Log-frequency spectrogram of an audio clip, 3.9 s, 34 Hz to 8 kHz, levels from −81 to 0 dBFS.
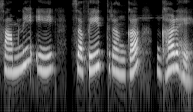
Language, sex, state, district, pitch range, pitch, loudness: Hindi, female, Delhi, New Delhi, 245-285 Hz, 260 Hz, -18 LUFS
